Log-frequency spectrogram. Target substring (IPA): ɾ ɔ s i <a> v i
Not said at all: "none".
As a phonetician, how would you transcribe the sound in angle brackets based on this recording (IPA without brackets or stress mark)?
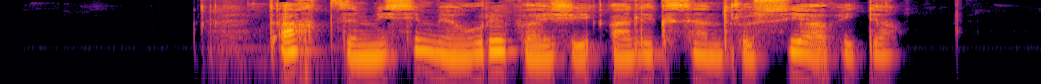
a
